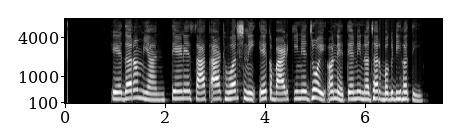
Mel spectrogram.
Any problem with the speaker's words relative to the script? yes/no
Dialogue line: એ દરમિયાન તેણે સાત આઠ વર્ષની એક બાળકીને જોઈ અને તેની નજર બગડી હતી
no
